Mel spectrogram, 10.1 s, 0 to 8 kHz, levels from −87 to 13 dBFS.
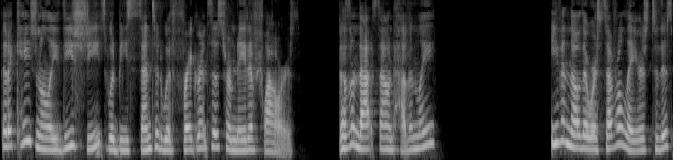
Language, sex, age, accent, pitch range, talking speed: English, female, 30-49, American, 210-270 Hz, 145 wpm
